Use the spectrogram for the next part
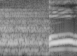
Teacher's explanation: उन दोनों से बना हुआ वर्ण ओ हो गया, तो ओ का उच्चारण स्थान कंठोष्ठ हो गया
